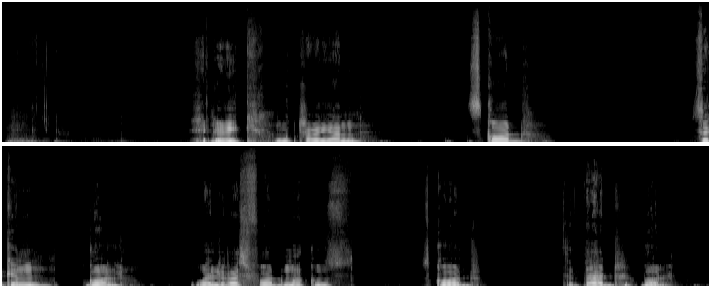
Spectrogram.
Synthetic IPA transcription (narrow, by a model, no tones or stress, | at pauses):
hɛdɾikmik̚tʰɔɾian | skɔd | sɛkɛn | ɡɔl | walɾasfɔdmakus | skɔd | ð̥ɛθadɡɔl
